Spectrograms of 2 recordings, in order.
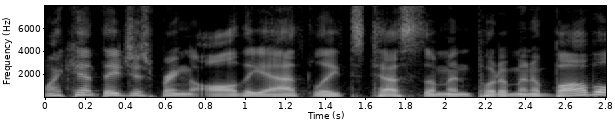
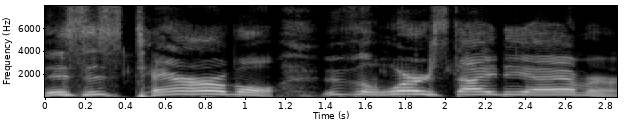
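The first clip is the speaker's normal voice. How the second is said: acted, high-pitched screaming; 9 semitones higher, 4 dB louder than usual. Recalling hurdle drills in college: retelling own screaming at them. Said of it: "I'm like screaming at them".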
